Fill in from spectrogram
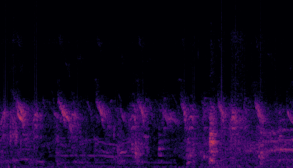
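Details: Pet black oriole (kilyawan) being fed in Bicol province, Philippines, gives harsh, scratchy calls repeated about twice a second, with faint background hiss.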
